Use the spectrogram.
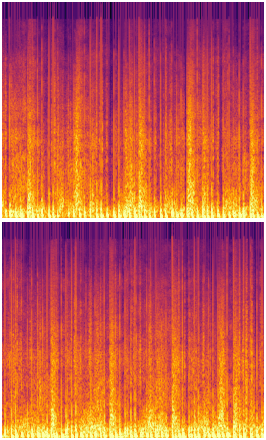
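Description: Long nails of one hand tap rapidly on the smooth, hard top of a cream plastic or laminate lap desk, a flat board. A fast, steady stream of short, dull knocks carries on for the whole clip. The sound is heavy in the low end, with almost no bright edge and no ring after each hit.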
